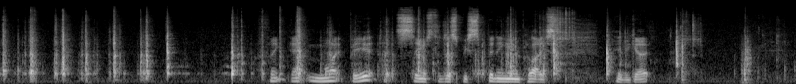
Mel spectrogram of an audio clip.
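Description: Plastic parts of a case click and snap as hands pry it apart.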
